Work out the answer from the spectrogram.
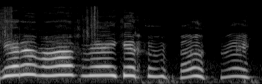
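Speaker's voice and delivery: high, slow pleading cry; hammed-up wail, words dragged out; panicked wail. Begging classmate to remove the spider, panicked.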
